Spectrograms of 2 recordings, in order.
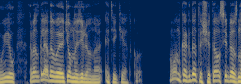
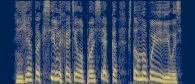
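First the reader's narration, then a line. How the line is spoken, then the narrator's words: Laughing. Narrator (Russian): смеялась Надя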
